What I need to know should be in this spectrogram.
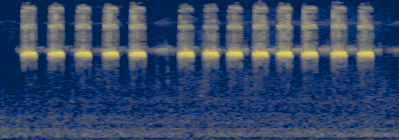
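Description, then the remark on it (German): A male field cricket sits in front of its burrow and chirps steadily to attract a female, a rapid series of evenly spaced, high-pitched trilled pulses with a brief pause midway, then continuing in the same regular rhythm. No voices. “Sobald Männchen genug Spermien gebildet haben, hocken sie vor die Höhle und fangen an zu grillen.”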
